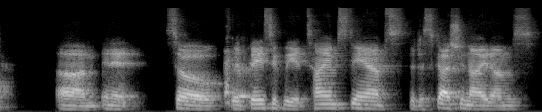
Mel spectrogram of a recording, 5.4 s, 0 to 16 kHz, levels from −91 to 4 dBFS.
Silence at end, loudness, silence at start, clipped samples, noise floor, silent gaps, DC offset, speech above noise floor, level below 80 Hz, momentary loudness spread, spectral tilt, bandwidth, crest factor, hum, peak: 0.15 s; -22 LUFS; 0 s; under 0.1%; -54 dBFS; none; under 0.1%; 31 dB; -68 dBFS; 11 LU; -4 dB/octave; 12.5 kHz; 18 dB; none; -4 dBFS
